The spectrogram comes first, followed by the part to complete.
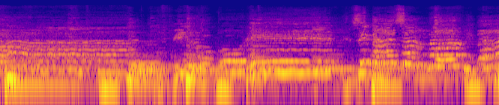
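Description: Two women and a man singing together, accompanied by an acoustic guitar.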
